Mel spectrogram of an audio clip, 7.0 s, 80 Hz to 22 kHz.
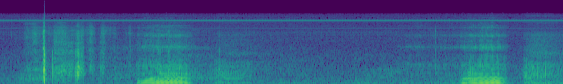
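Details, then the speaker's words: Husband recording his sleeping wife at 4:10 a.m. in a dark bedroom: two loud, low, rattling snores about four seconds apart in a quiet room; snoring. "ladies and gentlemen this was a first that wasn't the best white snore yet and I will capture better"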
